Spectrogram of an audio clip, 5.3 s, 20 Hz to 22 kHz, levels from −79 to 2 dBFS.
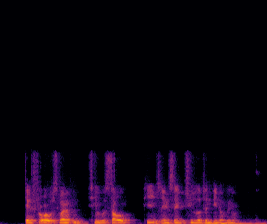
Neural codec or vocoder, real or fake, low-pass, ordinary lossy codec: codec, 16 kHz, 0.5 kbps, FunCodec, trained on Chinese and English, 25 frames a second; fake; 7.2 kHz; AAC, 32 kbps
